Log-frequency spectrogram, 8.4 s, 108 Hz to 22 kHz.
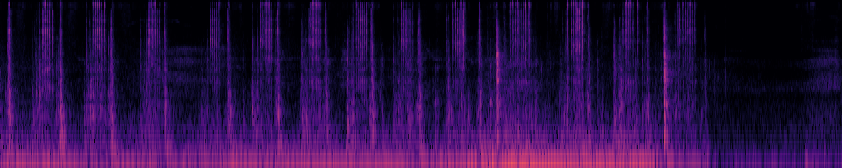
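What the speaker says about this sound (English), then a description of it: "The next step will be to remove this bolt right here with a 10mm socket." A ratchet with a 10mm socket works loose a bolt on a Ram TRX during a catch can install, giving a continuous fast clicking ratchet run that grows slightly louder, close up, then stops abruptly.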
